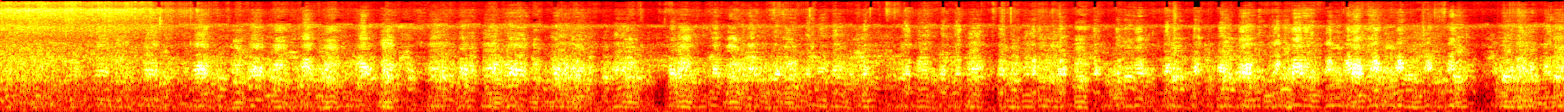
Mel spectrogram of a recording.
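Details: A crowd of hungry village ducks quacks loudly and steadily, harsh nasal calls packed densely together with barely a break.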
